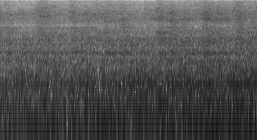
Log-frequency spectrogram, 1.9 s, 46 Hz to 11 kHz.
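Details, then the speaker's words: Datsun 240Z cold start after sitting a couple of weeks, about 80°F and humid, with choke, oil pressure showing. Low, steady rumble at cold idle with an even beat and no knocks or misses. Normal, healthy engine. "and just for the hell of it won't go ahead and do a cold start I cannot remember the last time I started this girl it's been a couple weeks"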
